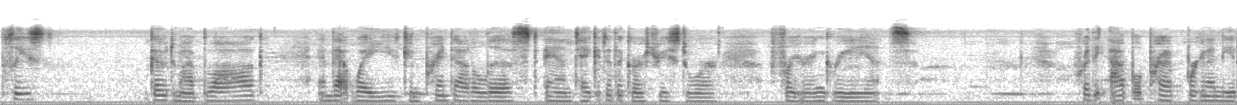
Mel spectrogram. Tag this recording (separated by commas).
Speech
